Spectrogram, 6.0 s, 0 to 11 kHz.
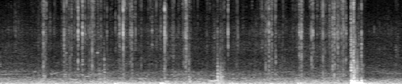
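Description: A 3x3 speedcube being turned very fast through a sub-5-second solve: a rapid, dense clatter of plastic clicks, ending about five seconds in with a loud thump as the cube is put down and the hands slap the stackmat timer to stop it. Background chatter of a crowded hall runs underneath.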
